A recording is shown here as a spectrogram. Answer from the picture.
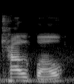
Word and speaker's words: calvo: Considering the only other word I knew before that was gracias and calvo. Is it calvo? Calvo, yeah. Oh, calvo. Calvo. With a V.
